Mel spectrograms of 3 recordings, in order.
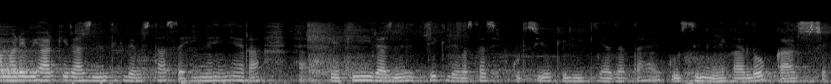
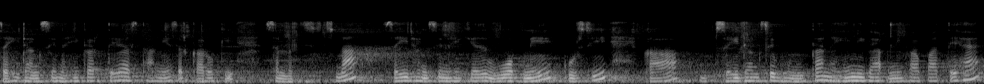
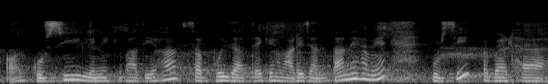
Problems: none marked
